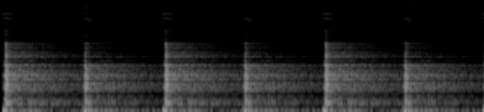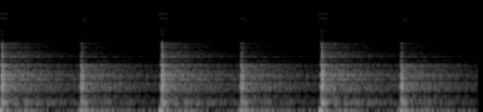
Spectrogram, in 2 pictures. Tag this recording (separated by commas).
Clock, Tick-tock, Mechanisms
